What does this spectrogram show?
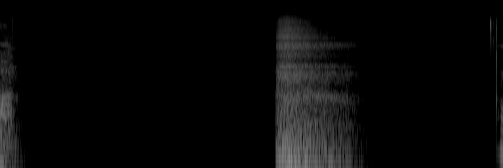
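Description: A single deep breath, drawn in fairly loud, lasting about a second amid near silence. It sounds like a breathy, sigh-like inhale.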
